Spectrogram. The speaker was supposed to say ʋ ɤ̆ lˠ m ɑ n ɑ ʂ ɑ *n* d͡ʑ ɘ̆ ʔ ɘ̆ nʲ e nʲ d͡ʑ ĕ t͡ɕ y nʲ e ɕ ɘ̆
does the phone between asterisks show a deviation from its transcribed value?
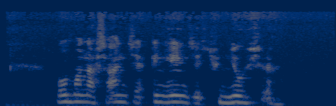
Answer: no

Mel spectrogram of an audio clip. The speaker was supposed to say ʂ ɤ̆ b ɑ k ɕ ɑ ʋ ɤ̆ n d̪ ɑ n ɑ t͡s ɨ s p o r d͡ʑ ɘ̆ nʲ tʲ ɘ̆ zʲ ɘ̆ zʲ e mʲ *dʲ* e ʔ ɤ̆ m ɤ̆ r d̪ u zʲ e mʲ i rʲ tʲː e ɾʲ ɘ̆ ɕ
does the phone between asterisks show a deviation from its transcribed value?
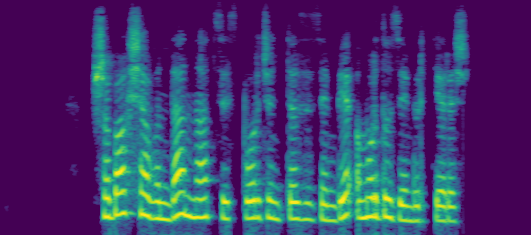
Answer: yes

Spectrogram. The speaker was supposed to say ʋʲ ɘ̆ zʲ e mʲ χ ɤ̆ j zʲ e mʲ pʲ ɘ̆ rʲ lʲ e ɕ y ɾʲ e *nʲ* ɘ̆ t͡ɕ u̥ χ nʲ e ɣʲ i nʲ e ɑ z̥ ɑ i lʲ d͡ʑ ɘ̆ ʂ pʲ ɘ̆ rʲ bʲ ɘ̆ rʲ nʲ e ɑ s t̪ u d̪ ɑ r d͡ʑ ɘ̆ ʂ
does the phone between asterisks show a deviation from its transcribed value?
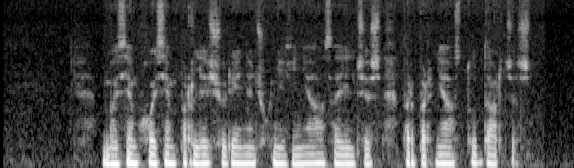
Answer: no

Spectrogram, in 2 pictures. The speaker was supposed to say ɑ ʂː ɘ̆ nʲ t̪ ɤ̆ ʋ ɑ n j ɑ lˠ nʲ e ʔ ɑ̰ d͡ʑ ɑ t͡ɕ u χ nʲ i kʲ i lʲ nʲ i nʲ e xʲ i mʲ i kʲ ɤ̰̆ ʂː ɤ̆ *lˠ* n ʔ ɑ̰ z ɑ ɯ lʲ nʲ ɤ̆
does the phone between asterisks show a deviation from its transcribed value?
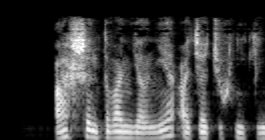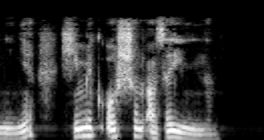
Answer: yes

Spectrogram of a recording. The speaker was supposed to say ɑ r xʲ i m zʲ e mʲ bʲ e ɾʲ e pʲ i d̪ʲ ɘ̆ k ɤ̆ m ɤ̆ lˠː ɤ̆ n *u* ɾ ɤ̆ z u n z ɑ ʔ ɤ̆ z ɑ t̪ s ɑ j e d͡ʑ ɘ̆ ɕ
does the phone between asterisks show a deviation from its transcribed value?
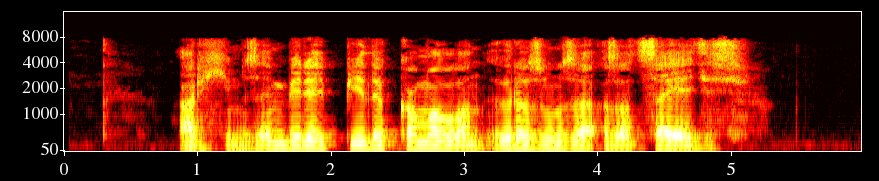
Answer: yes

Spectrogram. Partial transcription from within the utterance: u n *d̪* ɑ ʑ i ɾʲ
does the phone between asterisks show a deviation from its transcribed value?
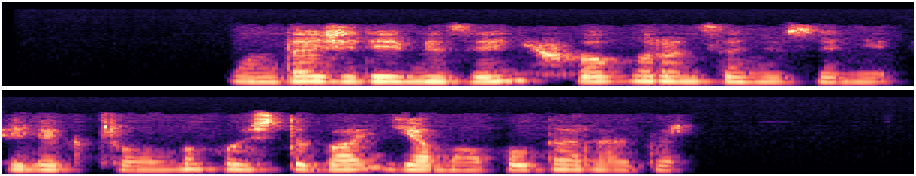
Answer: no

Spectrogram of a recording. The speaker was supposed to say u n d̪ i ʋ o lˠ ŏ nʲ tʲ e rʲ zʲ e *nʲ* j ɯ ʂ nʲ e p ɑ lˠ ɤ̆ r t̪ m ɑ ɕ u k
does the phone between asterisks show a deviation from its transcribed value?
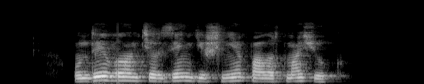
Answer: no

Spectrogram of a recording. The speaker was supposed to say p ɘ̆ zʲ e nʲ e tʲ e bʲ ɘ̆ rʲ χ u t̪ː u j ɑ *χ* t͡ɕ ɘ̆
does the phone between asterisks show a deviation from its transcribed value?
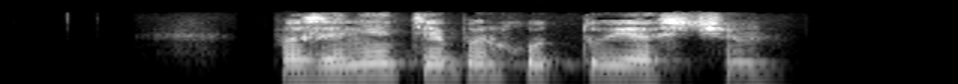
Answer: yes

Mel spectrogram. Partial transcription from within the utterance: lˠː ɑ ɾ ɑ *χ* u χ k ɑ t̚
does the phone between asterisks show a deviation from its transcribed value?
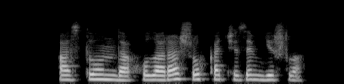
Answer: yes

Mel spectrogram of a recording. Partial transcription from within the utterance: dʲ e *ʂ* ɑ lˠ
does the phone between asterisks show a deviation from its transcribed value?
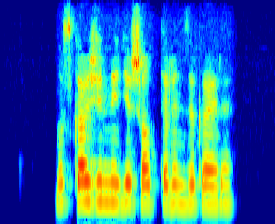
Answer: no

